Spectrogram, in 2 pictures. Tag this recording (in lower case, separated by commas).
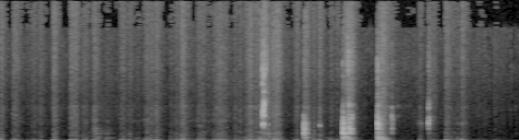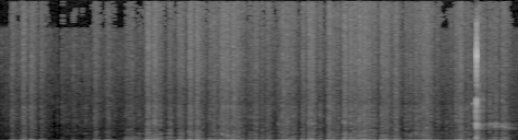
silence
